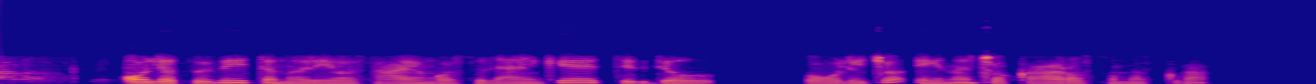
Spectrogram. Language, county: Lithuanian, Kaunas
